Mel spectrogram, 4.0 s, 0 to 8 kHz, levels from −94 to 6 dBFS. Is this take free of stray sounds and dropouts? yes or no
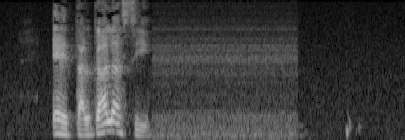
yes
